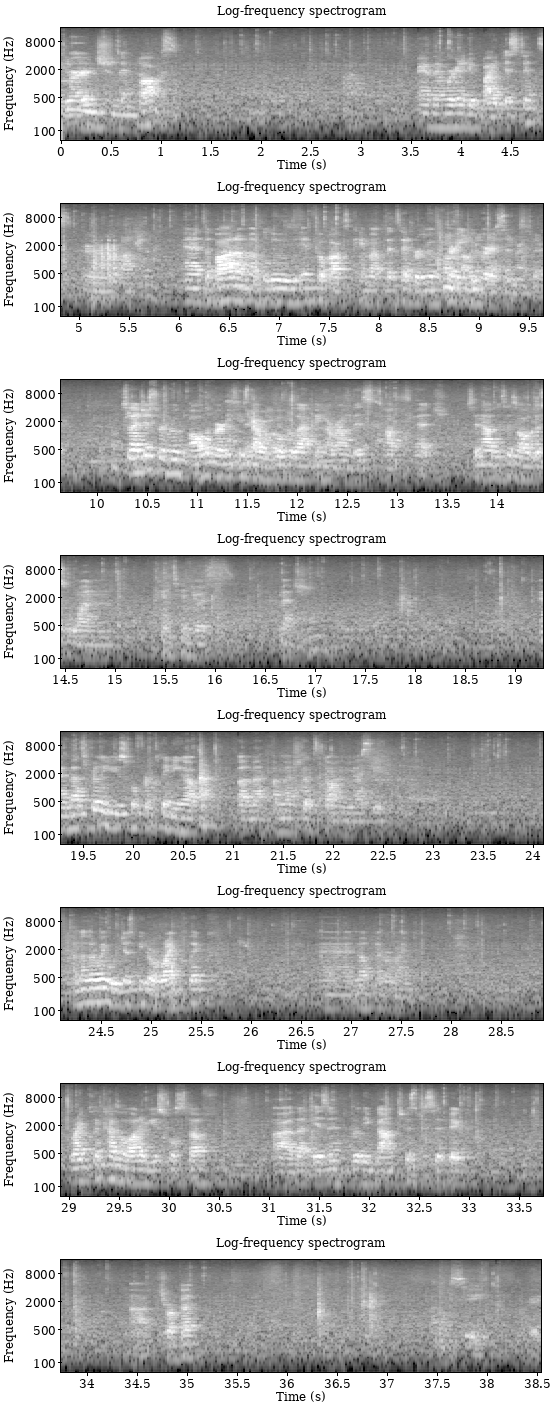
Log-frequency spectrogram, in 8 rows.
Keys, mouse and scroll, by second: 9.9 alt+m, 10.5 scroll up 1, 11.9 middle click, 12.4 scroll down 1, 13.2 g, 15.6 right click, 16.4 g, 17.5 right click, 18.2 middle click, 18.3 scroll down 1, 19.1 2, 19.7 alt+click, 20.2 scroll down 1, 21.8 scroll down 1, 22.4 scroll down 1, 23.5 shift+middle click, 24.2 a, 27.9 a, 27.9-28.4 scroll up 1.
